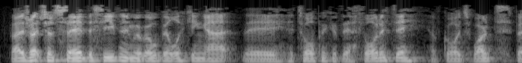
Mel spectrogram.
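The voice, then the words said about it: Glaswegian Scottish accent. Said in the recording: “it took me 5 minutes, to tune into your accent ... my Glaswegian accent”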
